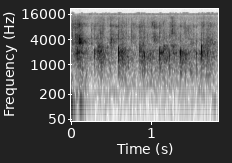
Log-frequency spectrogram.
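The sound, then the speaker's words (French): An audience in a hall breaks into applause as parents in the crowd clap to answer whether there are parents in the room: a dense wash of many hands clapping at a steady, moderately loud level with sharper claps popping out at regular intervals. No one is speaking over it. “Y a-tu des parents dans la salle? Beaucoup, je pense. À applaudissement.”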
